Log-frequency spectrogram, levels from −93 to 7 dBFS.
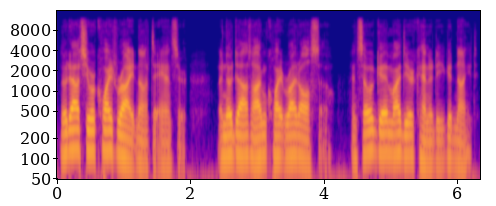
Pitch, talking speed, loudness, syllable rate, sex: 105 Hz, 225 wpm, -17 LUFS, 5.9 syllables/s, male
